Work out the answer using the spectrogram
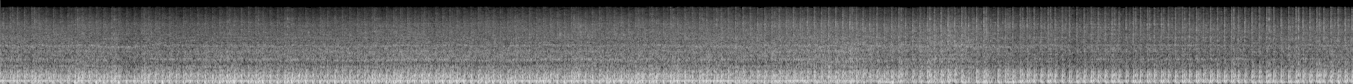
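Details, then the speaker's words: Suzuki TL1000R first startup after four-month restoration, exhaust gasket (donut) still missing: loud lumpy fast idle with uneven pops and sputters plus hissing from the leak; irregular idle with exhaust popping, owner suspects the missing gasket. "lot of popping. Okay. Alright. I'm getting some hissing from the leak."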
